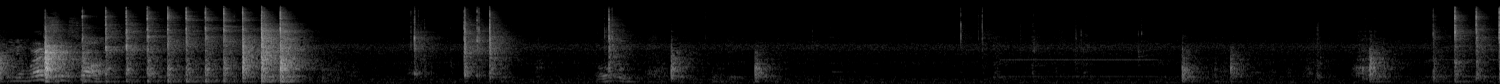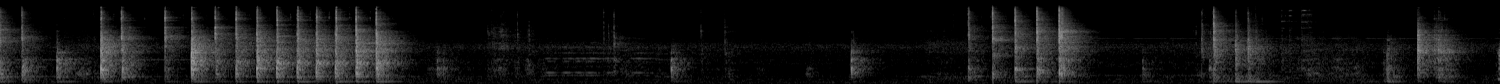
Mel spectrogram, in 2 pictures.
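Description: Rapid bursts of sharp metal taps from a small wrench striking a large 3D print on its taped build plate, knocking it loose from the plate. Several taps a second, in runs of a few seconds with pauses between.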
